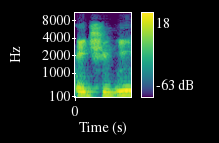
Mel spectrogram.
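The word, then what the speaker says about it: Huế: From Ho Chi Minh, you go up to Hue. It's spelled H-U-E, but it's pronounced Hue, as in W-H-A-Y.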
